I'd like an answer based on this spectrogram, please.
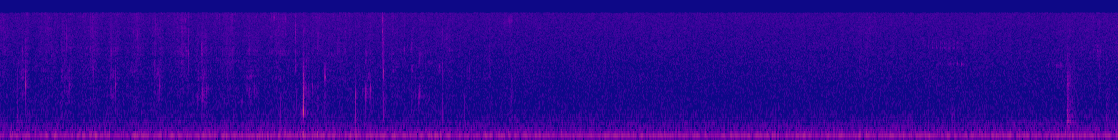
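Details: Danci, a female cat, purring while being massaged, tentative but enjoying the work, her first purr since she arrived: a low, steady rumble under soft clicks and rubbing from hands in a small indoor room.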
